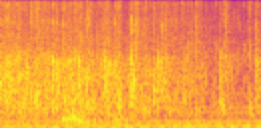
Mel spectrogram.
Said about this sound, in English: With that, let's just clap for them. I don't know, it seems like a good thing to do.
